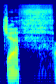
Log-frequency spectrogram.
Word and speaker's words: Jeff: In case you're wondering, my name is Jeff. I am your host. Jeff rhymes with breath, which is one of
